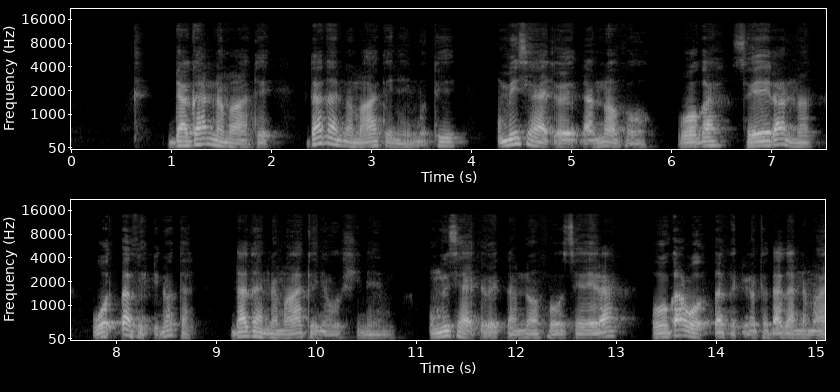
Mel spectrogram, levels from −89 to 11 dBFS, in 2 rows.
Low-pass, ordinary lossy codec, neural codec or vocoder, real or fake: 14.4 kHz; AAC, 96 kbps; codec, 44.1 kHz, 3.4 kbps, Pupu-Codec; fake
